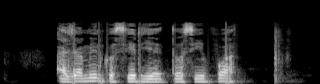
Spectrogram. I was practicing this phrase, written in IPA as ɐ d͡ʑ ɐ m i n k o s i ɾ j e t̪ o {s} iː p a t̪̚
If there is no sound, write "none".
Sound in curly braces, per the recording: s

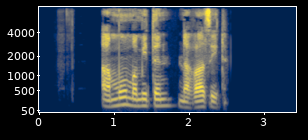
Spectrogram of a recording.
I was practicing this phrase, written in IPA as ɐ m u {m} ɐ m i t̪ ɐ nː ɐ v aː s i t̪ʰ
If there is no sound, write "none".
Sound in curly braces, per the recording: m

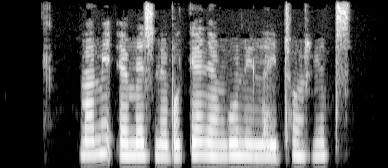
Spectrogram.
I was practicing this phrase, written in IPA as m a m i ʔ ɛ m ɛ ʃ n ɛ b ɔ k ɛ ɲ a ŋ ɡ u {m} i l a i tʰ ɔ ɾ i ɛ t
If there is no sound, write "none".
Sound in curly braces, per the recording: n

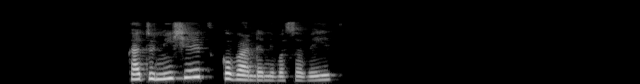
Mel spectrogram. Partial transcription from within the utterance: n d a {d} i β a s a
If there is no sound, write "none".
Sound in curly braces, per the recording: n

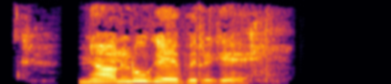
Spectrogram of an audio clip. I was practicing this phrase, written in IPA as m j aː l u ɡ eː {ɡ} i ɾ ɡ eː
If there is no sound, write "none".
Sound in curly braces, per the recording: b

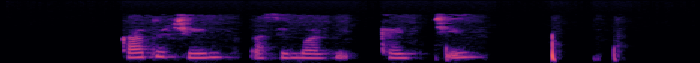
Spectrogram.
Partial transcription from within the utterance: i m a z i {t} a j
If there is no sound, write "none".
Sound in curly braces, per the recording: k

